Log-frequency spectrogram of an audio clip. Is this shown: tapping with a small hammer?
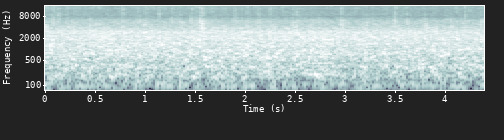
no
